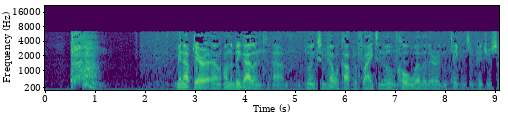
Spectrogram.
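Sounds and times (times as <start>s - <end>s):
harsh throat clearing after catching a slight chill: 0.5s - 1.2s
speech: 2.6s - 9.0s.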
